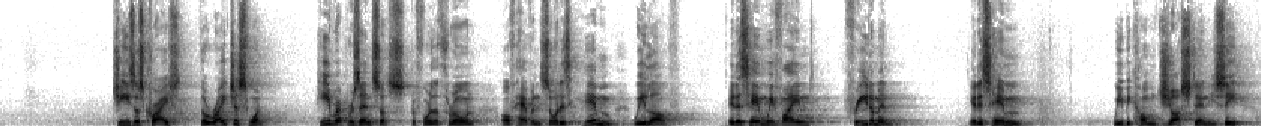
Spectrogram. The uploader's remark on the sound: Preached at Shettleston Free Church -Continuing- during their communion season.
